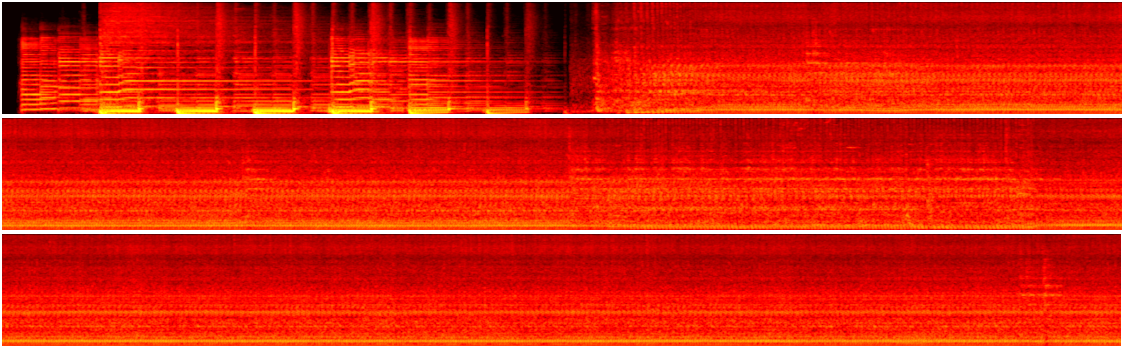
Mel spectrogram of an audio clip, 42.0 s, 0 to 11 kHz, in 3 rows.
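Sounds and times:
crane engine running: 0:07.2 - 0:41.9.

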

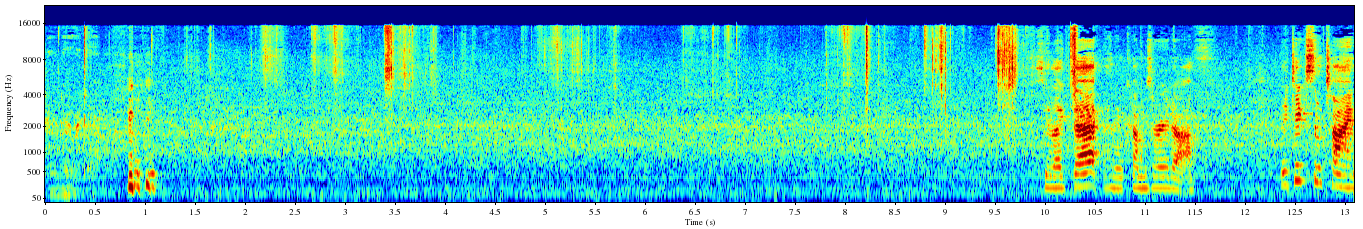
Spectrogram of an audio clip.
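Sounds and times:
steady low hum: 0:00.0 - 0:13.0
banana peel tearing: 0:07.8 - 0:10.4.

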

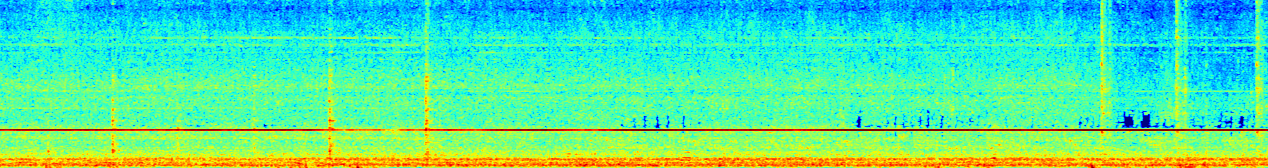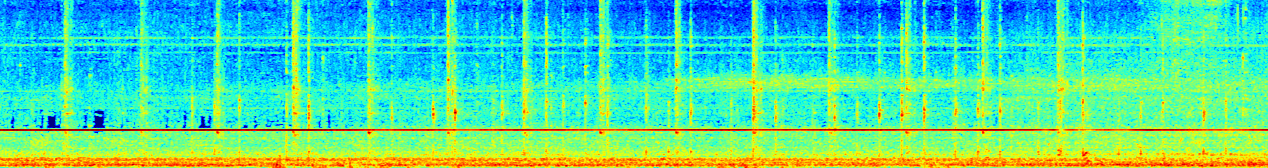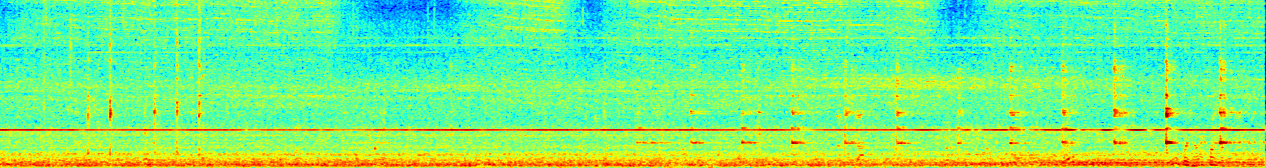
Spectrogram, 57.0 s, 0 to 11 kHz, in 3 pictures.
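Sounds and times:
machine whirring with high whine: 0:00.0 - 0:57.0
glass bottles clinking: 0:54.8 - 0:56.8.

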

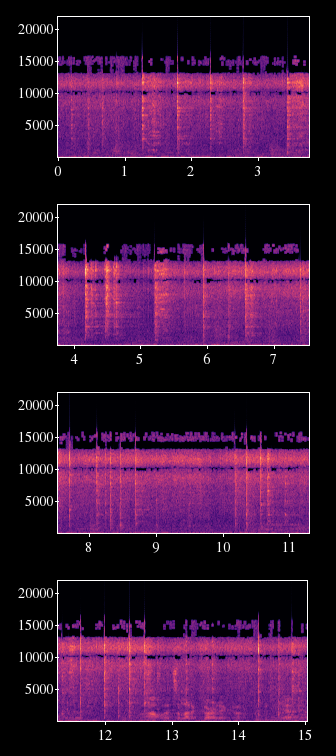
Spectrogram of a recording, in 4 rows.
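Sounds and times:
frying sizzle: 0:00.0 - 0:15.0
metal spatulas scraping griddle: 0:01.2 - 0:05.5.

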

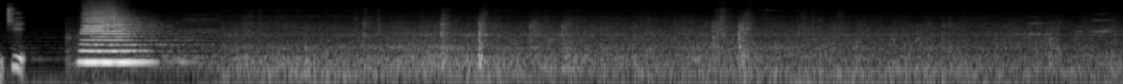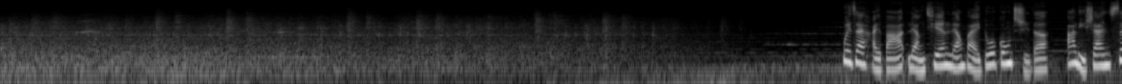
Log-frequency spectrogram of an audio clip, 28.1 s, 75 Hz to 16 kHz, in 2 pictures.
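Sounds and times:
train rumbling past: 0:00.7 - 0:25.9
wheels clicking over rail joints: 0:02.9 - 0:23.4
wheels squealing: 0:07.1 - 0:23.3.

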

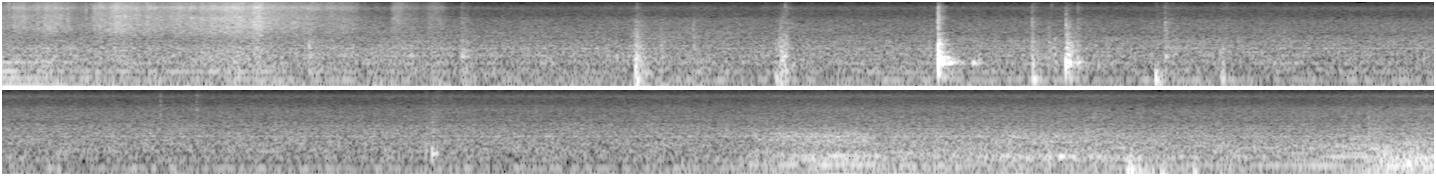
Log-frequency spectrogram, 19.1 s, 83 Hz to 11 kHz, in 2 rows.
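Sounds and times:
cloth rustling: 0:00.0 - 0:03.2.

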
